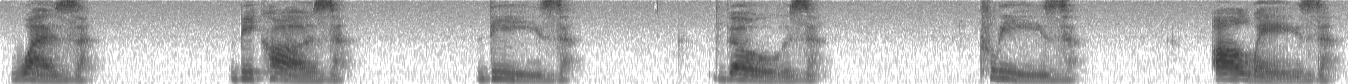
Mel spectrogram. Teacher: So these are some very common words that we use all the time that are spelled with an S and pronounced with the Z sound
